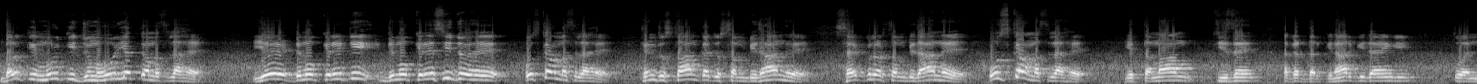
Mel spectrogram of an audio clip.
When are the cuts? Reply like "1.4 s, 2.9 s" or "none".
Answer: none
